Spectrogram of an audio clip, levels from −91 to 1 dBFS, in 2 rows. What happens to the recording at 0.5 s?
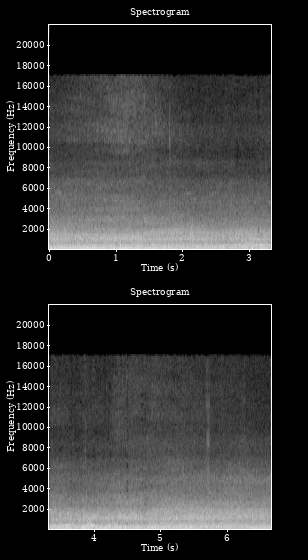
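Nothing goes wrong at 0.5 s; the sound plays through that moment intact, with no dropout, click or distortion.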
